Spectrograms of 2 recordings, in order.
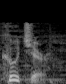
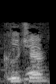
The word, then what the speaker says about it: Kutcher: Ashton Kutcher. Did I say it right? Kutcher? Kutcher.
